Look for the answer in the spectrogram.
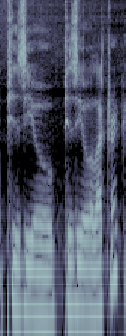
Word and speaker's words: piezoelectric: So it's the piezoelectric, is that? – Yeah. – Am I pronouncing that correctly? – Yep. – Yeah. – Close enough.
